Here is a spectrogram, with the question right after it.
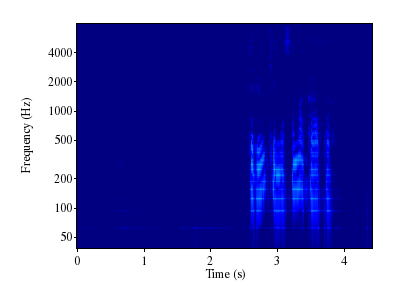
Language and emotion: Russian, neutral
